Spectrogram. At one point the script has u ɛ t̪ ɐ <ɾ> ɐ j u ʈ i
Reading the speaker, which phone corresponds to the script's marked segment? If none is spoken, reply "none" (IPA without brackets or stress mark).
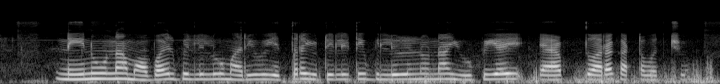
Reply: ɾ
